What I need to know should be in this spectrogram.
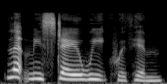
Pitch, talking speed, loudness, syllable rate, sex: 225 Hz, 250 wpm, -16 LUFS, 4.6 syllables/s, female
